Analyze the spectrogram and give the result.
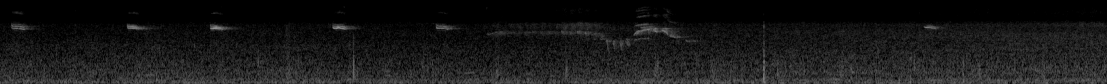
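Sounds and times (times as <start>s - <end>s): small bird chirping: 0.0s - 0.4s, 1.2s - 2.4s, 3.3s - 3.6s, 4.3s - 7.0s, 9.2s - 9.5s.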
